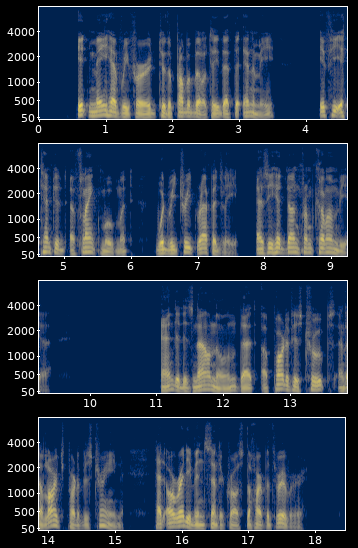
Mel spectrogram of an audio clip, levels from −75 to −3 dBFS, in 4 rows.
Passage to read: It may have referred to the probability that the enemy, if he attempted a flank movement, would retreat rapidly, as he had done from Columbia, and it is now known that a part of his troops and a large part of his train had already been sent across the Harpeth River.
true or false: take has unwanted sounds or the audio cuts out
false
